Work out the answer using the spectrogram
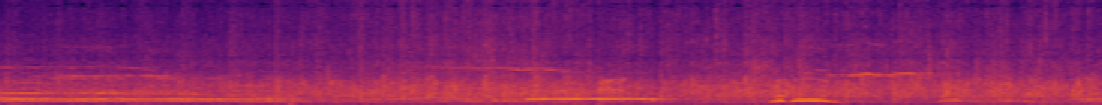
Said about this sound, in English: That's a great round of applause. Thank you, gentlemen, so much for the warm welcome.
